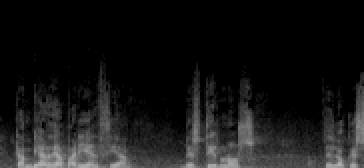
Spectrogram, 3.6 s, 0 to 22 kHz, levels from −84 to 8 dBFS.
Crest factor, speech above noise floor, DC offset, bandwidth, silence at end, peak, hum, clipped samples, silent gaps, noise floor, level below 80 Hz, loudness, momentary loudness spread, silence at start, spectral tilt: 20 dB; 24 dB; under 0.1%; 12.5 kHz; 0 s; -8 dBFS; none; under 0.1%; none; -51 dBFS; -60 dBFS; -28 LUFS; 12 LU; 0.15 s; -4.5 dB/octave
